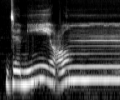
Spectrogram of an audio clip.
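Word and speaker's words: جميع: چھوٹے پڑھے جاتے ہیں۔ تو ہم آگے میم کے بعد یا ساکن ہے تو ہم یا مدہ کو کھینچ کے پڑھیں گے کیونکہ یا ساکن ہے اور اس سے پیچھے میم کے نیچے زیر ہے۔ جمیع منتصر، یہاں پہ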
